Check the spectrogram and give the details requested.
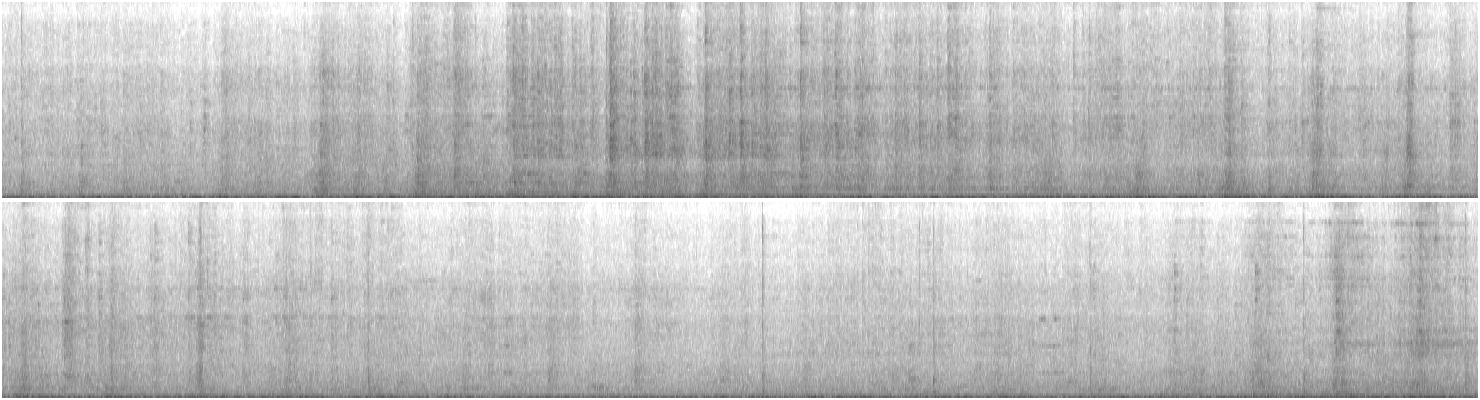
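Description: Freight cars loaded with steel coils rolling past on the rails: a steady low rumble of steel wheels, with frequent clicks and clanks over the rail joints.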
